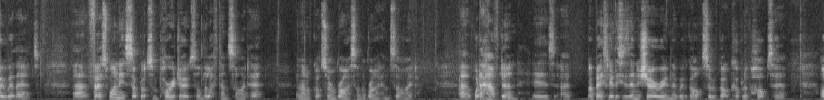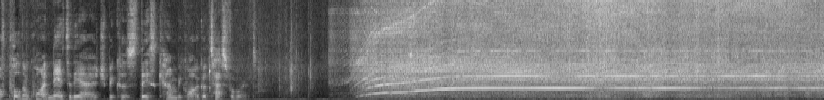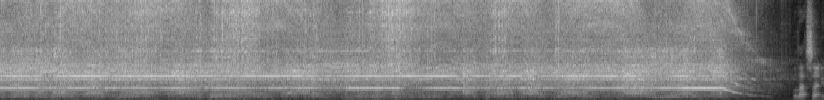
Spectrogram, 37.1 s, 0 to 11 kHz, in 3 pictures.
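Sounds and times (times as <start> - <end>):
handheld vacuum cleaner whine: 17.3 - 36.7
vacuum sucking up grains: 17.3 - 36.8.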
